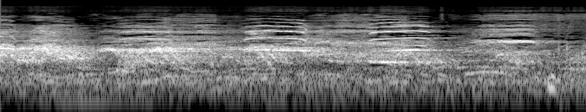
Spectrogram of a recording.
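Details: Bald, hairless chimpanzees fighting and chasing each other at a zoo: shrill, overlapping screams in repeated rising-and-falling arcs, high and harsh, over a steady noisy background.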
